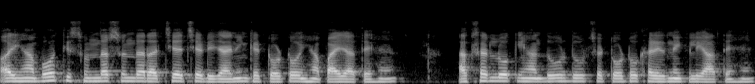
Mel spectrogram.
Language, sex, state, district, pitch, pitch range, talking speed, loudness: Hindi, male, Chhattisgarh, Kabirdham, 140 Hz, 130-150 Hz, 190 wpm, -16 LUFS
